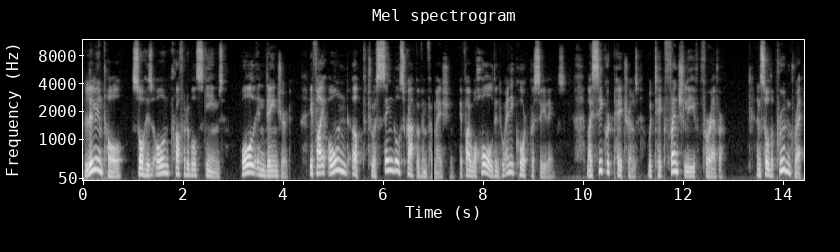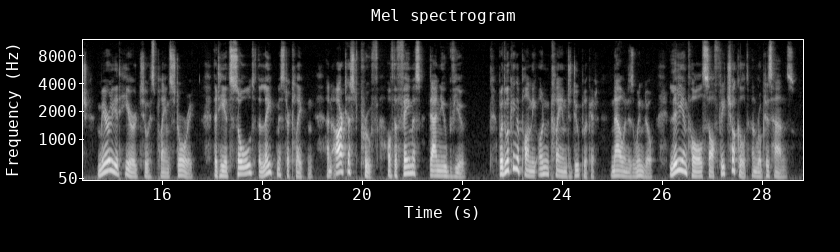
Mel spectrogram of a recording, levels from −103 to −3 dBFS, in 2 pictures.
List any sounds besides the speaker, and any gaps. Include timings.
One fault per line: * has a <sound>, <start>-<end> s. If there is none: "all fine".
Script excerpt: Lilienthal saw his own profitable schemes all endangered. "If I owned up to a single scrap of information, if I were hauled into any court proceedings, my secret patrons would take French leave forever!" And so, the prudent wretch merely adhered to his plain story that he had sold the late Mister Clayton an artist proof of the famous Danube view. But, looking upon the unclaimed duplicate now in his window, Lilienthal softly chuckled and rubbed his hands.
* has a dropout, 7.0-7.0 s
